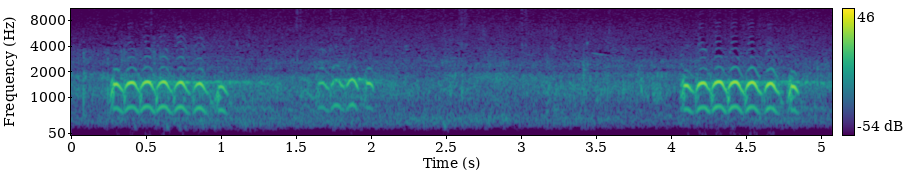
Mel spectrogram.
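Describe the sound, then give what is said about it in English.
A loon on a lake gives loud, warbling yodel calls in three bursts, a long one, a brief one, then another long one, over faint background ambience with no talking. “pretty much going through their whole repertoire of vocalizations, yodels, wails, and moans”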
